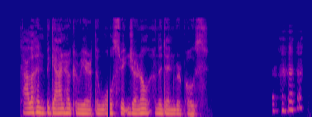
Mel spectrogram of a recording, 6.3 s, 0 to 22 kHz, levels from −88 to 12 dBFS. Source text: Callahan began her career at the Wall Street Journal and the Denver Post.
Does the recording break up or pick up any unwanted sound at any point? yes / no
yes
